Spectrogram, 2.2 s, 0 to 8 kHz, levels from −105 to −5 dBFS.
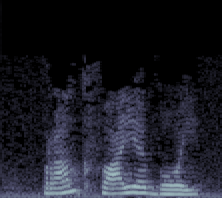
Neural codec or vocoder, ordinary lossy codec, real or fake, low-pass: none; MP3, 24 kbps; real; 7.2 kHz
